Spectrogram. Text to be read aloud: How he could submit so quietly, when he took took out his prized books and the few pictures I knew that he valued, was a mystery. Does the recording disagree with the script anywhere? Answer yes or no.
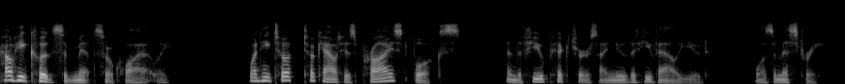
no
